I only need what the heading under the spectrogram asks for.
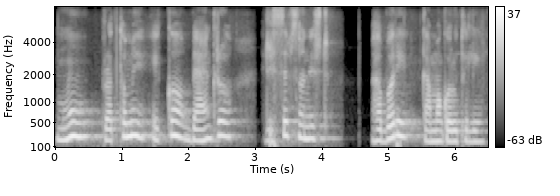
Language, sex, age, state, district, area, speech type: Odia, female, 45-60, Odisha, Jajpur, rural, spontaneous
